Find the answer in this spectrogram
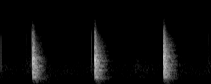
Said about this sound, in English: Maybe the sheriff knows something. I'll knock on this door.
